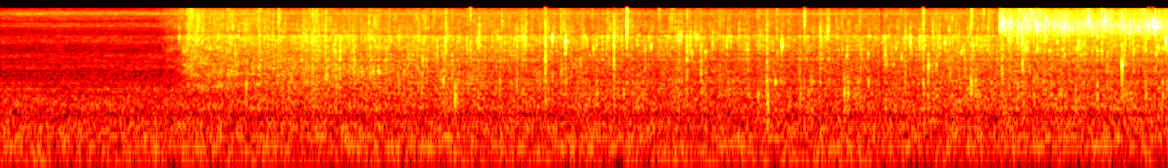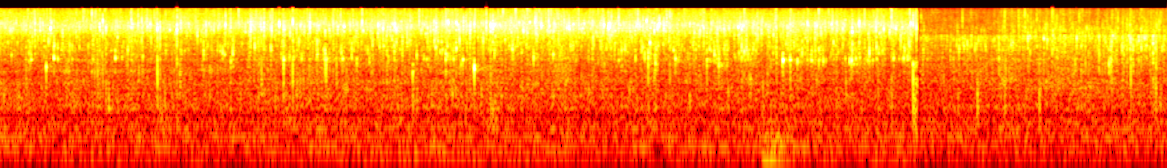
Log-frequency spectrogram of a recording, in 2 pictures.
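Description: Breaded pork cutlet frying in hot pork lard in a pan, a crackling sizzle. It starts about a second in and grows louder about halfway through.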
